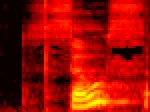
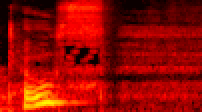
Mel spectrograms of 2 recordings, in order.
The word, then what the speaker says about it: Thoth: It would be the Rider-Waite, the Tarot of Marseille, and the Thoth deck, which many people believe the proper pronunciation is Thoth or Toth. But I've been saying toss along.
